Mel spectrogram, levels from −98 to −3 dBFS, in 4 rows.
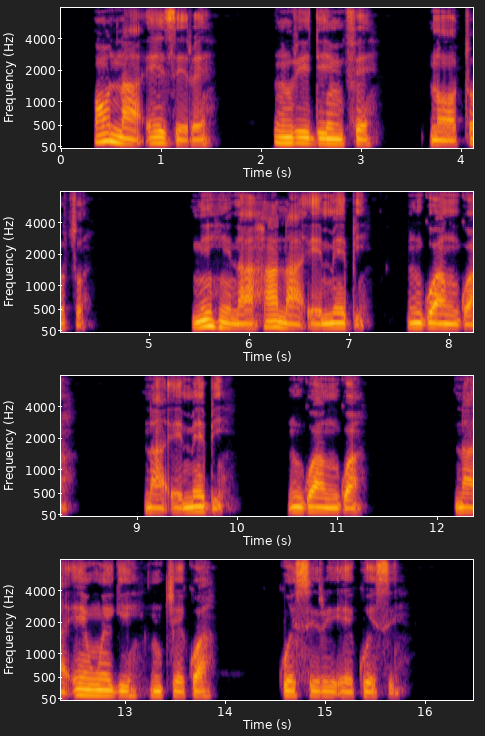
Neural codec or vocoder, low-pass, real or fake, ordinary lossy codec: none; none; real; none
